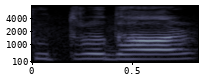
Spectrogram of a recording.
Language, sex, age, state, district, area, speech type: Bengali, female, 30-45, West Bengal, Alipurduar, rural, spontaneous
